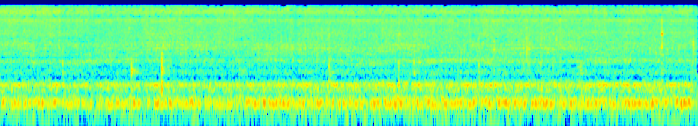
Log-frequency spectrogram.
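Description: Raw chicken pieces sizzling as they fry in hot oil, stirred with a wooden spoon: a steady frying hiss with a few light taps and scrapes of the spoon.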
